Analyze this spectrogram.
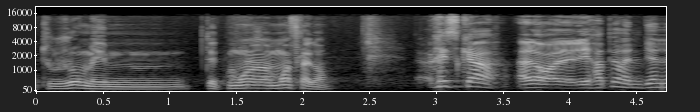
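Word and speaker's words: Resca: Tout de suite, c'est Reska. Ah, Reska, ah oui. Depuis le début. Caresse, ça marche moins bien. C'est R-E-S-C-A, voilà.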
